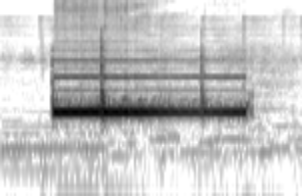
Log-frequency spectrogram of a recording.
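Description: A telephone line tone sounds alone as a phone call is placed, one steady mid-pitched buzzing note held for about two seconds, with a couple of faint clicks along the way before it cuts off.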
